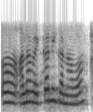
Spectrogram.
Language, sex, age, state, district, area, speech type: Tamil, female, 18-30, Tamil Nadu, Madurai, urban, conversation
